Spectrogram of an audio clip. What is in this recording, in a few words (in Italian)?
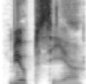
"biopsia", Italian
